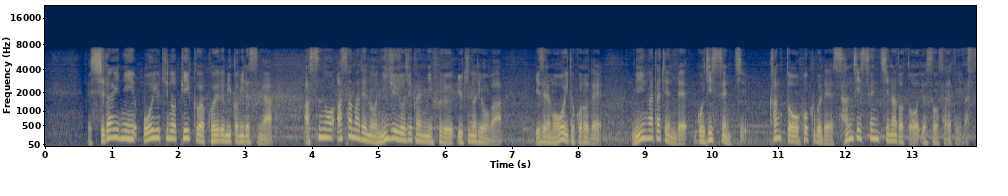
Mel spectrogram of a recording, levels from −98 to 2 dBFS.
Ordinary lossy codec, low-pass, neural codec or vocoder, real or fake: none; 7.2 kHz; codec, 44.1 kHz, 7.8 kbps, Pupu-Codec; fake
